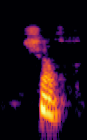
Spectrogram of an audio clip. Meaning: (noun) 1. A flat, rigid structure, fixed at right angles to a wall or forming a part of a cabinet, desk, etc., and used to display, store, or support objects 2. The capacity of such an object
- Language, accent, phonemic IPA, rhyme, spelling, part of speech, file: English, Southern England, /ʃɛlf/, -ɛlf, shelf, noun / verb, LL-Q1860 (eng)-shelf.wav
